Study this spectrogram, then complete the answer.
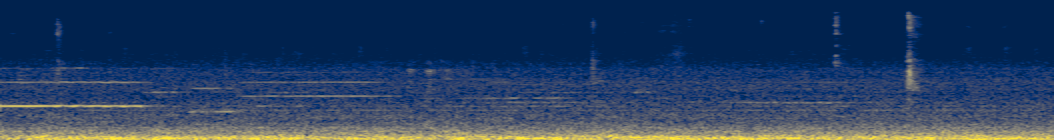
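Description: Jet engines roar steadily in a low, constant rumble.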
